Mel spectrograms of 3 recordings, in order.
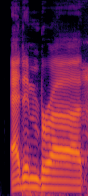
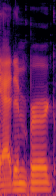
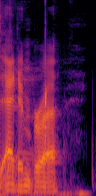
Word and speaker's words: Edinburgh: Edinburgh which is um the capital of Scotland Edinburgh is um I know if you look at it and as a word it it sounds like it should be Edinburgh but the way that it's actually pronounced in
